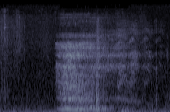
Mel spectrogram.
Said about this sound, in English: What is that? That was a weird groan.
